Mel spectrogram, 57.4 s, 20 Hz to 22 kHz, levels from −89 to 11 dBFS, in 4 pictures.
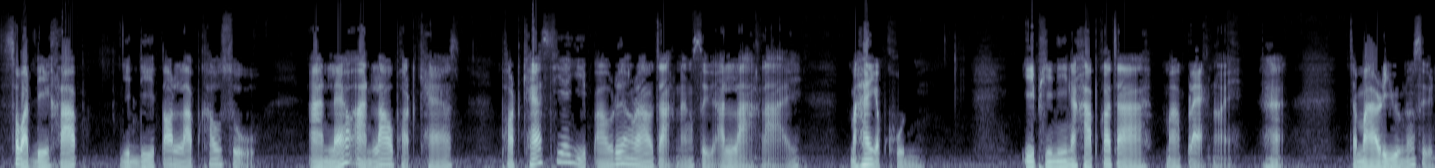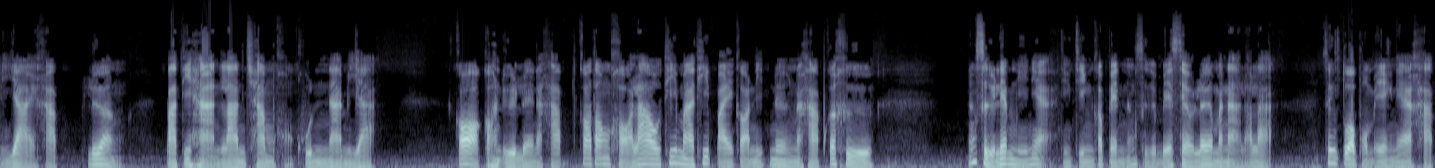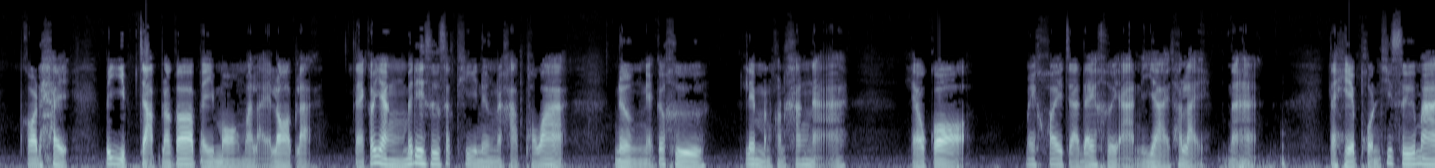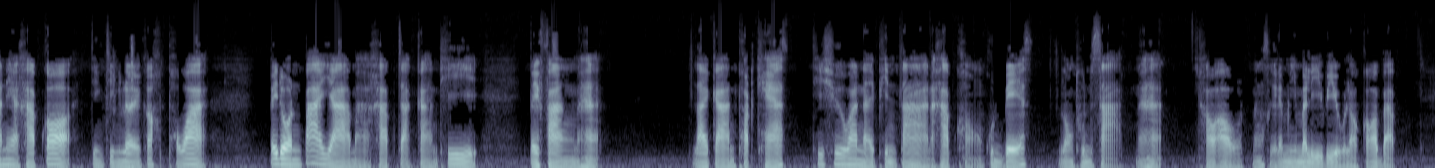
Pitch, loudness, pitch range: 95 Hz, -19 LUFS, 85-115 Hz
